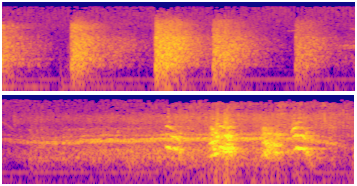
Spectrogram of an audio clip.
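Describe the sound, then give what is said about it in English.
Husky sled dogs, including one called King, are urged on and bark in a quick series of sharp, loud bursts, then break into excited higher-pitched yips and whines over a steady low rumble. “On King! On, you huskies!”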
